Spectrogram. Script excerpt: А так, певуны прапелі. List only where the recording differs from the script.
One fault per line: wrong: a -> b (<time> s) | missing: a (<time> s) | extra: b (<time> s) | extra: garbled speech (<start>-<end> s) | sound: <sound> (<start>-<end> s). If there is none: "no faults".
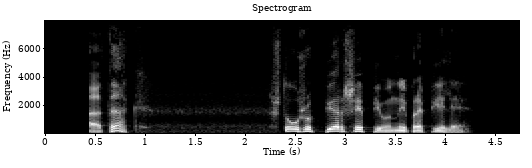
extra: што ўжо першыя (2.3 s)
